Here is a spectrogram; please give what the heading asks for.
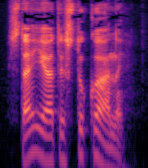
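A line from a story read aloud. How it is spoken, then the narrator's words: Quiet speech. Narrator (Russian): негромко сказал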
